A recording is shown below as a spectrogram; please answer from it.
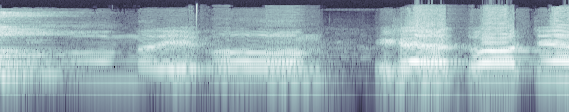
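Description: Male Vedic chanting of Sanskrit mantras, sung on a few steady, level pitches with a brief break just before the last second. A held musical note fades away at the very start.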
